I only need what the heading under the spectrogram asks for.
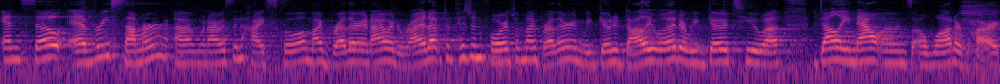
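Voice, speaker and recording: A woman's medium-pitched voice with a slight Tennessee accent, fairly quick and with hardly any pauses, ordinary pitch variation, audible room echo and noticeable background noise. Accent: slight Southern (Tennessee). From East Tennessee, Knoxville area. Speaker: pastor. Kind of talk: sermon. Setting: church. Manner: conversational, many fillers.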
